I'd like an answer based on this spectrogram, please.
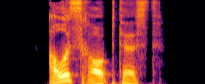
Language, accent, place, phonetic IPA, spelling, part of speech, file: German, Germany, Berlin, [ˈaʊ̯sˌʁaʊ̯ptəst], ausraubtest, verb, De-ausraubtest.ogg
- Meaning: inflection of ausrauben: 1. second-person singular dependent preterite 2. second-person singular dependent subjunctive II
